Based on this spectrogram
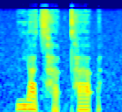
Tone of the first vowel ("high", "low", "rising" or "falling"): falling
